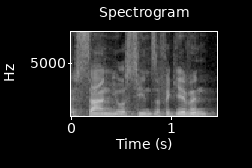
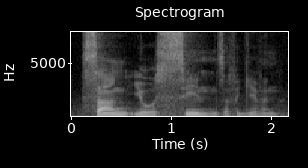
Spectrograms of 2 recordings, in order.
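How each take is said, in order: First: Firm, declaring voice with a rising end; powerful declaration. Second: Gentle forgiving. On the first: Jesus to the paralyzed man, firm declaration. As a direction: pronounce it like a decree. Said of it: "He's declaring something there really powerfully". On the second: Jesus speaks to paralyzed man. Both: Retold or imitated.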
